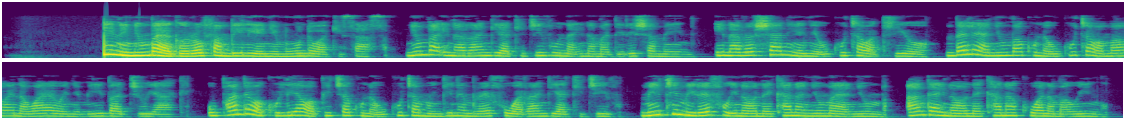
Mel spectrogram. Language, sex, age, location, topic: Swahili, female, 18-24, Nairobi, finance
